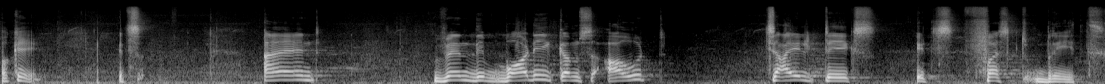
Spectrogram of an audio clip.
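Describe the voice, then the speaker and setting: Over noticeable background noise, a man with an Indian accent speaks very slowly at a high pitch, with long, frequent pauses, very even loudness and ordinary pitch variation. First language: Hindi. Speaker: spiritual teacher. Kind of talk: spiritual talk to retreat group. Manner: halting, self-correcting.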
